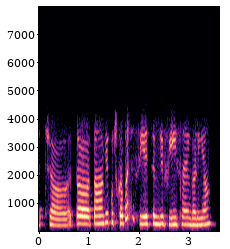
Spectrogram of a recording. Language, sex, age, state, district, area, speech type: Sindhi, female, 18-30, Maharashtra, Thane, urban, conversation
